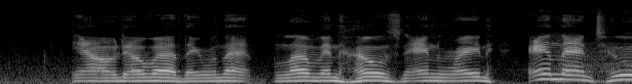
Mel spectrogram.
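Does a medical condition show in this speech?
Yes: ALS.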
